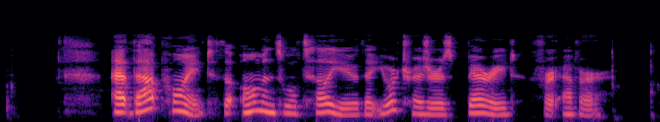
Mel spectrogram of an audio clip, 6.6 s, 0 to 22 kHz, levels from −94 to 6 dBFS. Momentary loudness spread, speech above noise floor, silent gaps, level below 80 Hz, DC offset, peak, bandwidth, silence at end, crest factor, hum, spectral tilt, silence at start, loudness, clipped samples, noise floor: 17 LU; 40 dB; none; -74 dBFS; under 0.1%; -6 dBFS; 8 kHz; 0.6 s; 22 dB; none; -4 dB/octave; 0.65 s; -28 LUFS; under 0.1%; -68 dBFS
